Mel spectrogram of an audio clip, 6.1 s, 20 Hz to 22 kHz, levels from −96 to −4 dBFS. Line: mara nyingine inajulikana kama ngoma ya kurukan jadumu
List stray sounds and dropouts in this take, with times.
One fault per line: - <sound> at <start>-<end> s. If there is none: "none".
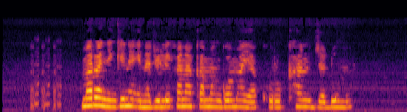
- laugh at 0.5-0.9 s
